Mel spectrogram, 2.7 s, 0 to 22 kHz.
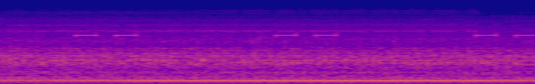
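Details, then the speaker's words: Sinergex Pure Sine 2000 Series 2 inverter under repair after its bank of 1500 µF 25 V capacitors had blown; steady electrical hum with paired shrill beeps about once a second as it starts a Hoover and then trips its overload alarm. "I think is it will make the Hoover fire up but then it detects this over vaulting that's one other noise"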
